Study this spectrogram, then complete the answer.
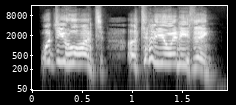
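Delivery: high, loud, frantic offer; desperate pleading. A narrator's reading. Tortured warlord offers to talk, pleading frantically. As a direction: plead as if about to be hurt. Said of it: "Mombasi pleaded".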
